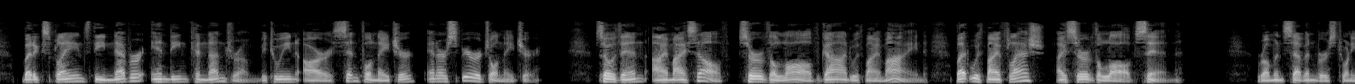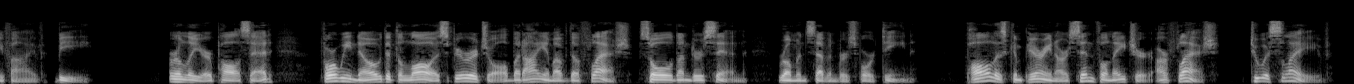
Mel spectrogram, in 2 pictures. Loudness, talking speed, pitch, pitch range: -21 LUFS, 165 wpm, 115 Hz, 95-135 Hz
